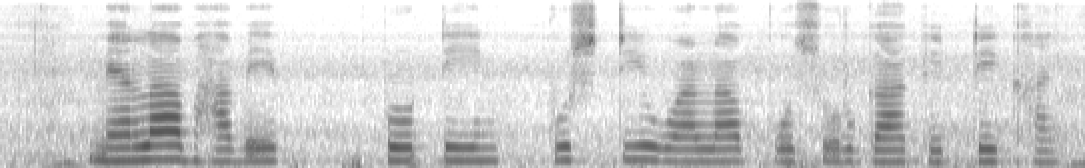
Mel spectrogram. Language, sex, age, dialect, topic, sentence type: Bengali, female, 18-24, Western, agriculture, statement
